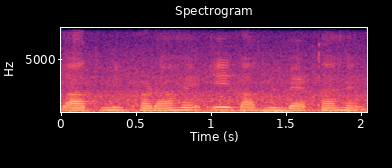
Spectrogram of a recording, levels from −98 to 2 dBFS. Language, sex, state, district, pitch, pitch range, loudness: Hindi, female, Uttar Pradesh, Etah, 215 Hz, 205-225 Hz, -16 LUFS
